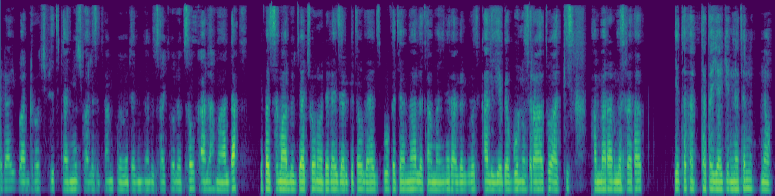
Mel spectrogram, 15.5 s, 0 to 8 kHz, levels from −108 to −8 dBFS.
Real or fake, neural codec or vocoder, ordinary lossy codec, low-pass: real; none; AAC, 32 kbps; 7.2 kHz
